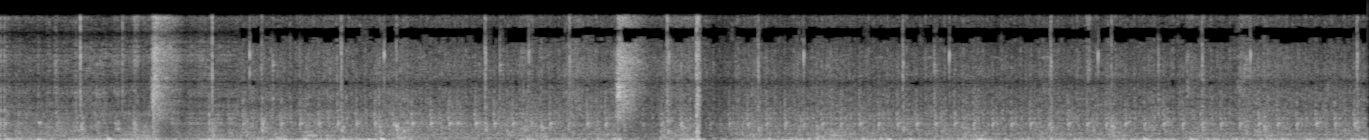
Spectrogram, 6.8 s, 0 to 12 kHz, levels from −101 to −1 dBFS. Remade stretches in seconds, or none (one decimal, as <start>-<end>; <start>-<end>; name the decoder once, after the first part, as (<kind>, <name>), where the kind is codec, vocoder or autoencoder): 0.0-1.2 (codec, SNAC)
